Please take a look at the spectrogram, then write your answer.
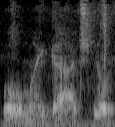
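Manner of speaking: normal talking voice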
